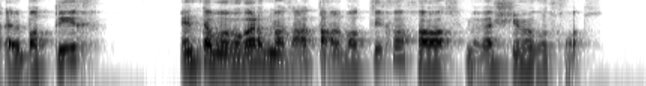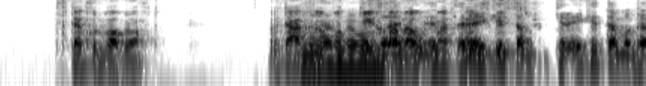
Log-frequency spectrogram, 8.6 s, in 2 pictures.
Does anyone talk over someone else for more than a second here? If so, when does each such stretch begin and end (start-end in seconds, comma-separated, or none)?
6.3-7.9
